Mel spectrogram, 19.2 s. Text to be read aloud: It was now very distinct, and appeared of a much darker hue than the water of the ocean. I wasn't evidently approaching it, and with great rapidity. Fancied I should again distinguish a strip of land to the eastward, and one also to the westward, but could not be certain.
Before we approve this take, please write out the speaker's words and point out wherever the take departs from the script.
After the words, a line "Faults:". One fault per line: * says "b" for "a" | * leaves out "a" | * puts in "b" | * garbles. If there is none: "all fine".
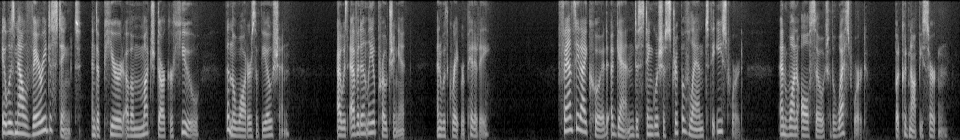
It was now very distinct, and appeared of a much darker hue than the waters of the ocean. I was evidently approaching it, and with great rapidity. Fancied I could again distinguish a strip of land to the eastward, and one also to the westward, but could not be certain.
Faults:
* says "waters" for "water"
* says "was" for "wasn't"
* says "could" for "should"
